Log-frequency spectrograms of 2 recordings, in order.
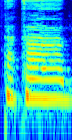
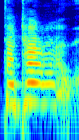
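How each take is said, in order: First: "tata" said higher with a nasal French vowel; corrected Tintin. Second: "Tata" as a flat, wrong try; mock wrong Tintin. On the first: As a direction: fix "tata" toward the nasal French sound. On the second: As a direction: say "Tata" the clumsy way. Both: Shown as a demonstration. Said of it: "no, not".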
